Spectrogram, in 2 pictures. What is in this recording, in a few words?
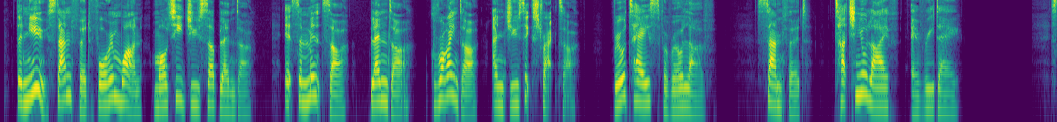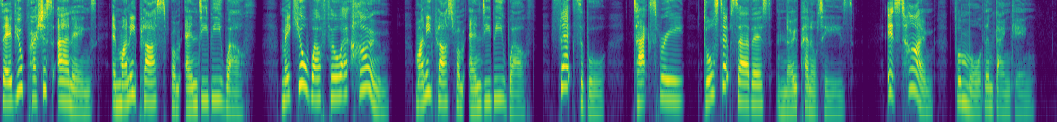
female british voice over sales; english british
